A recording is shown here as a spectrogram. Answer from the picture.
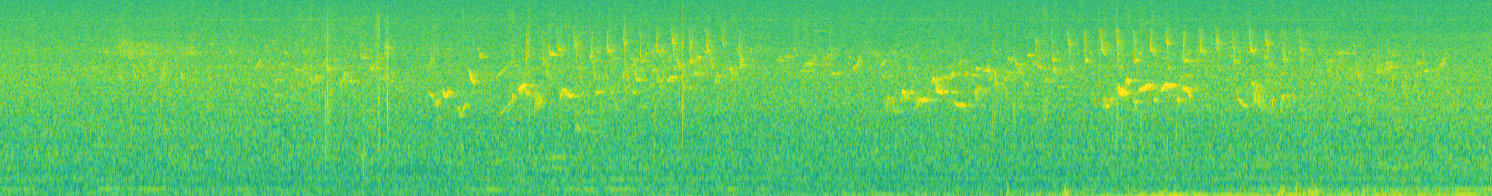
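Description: Birds chirping and calling over steady outdoor background noise, with a fast run of ticks in the middle. A low rumble builds in the second half.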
